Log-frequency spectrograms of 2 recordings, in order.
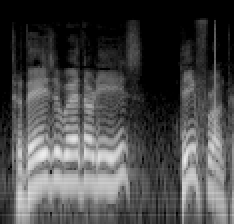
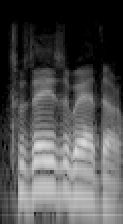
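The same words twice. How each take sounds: First: Higher, louder "Today's weather is", then "different"; wrong phrasing. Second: "Today's weather" as its own chunk at usual pitch; correct phrasing. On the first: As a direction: hang "is" on "Today's weather" and break after it. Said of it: "그런 사람이 있어요". ("is" 뒤에서 잘못 끊어 읽기) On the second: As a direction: stop after "weather", before "is different". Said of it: "이건 틀린 얘기예요". ("weather"에서 끊어 읽기) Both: Shown as a demonstration.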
